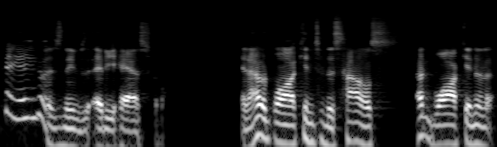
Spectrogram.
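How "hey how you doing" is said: imitating a cheesy sitcom kid, much higher and bright; dorky sitcom kid. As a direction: pop in like a goofy TV neighbor kid. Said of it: "happy, dorky kid comes in and he goes".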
